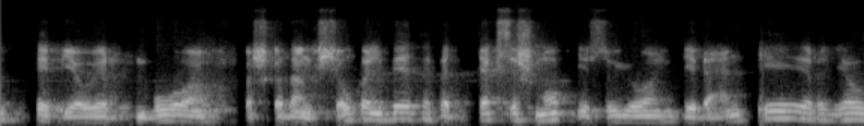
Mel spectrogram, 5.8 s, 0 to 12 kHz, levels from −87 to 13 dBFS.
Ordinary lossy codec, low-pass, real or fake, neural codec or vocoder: Opus, 16 kbps; 7.2 kHz; real; none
